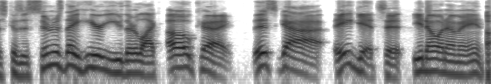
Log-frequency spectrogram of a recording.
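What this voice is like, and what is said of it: Southern American accent. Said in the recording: “a dude talking like me ... my accent ... a Southerner talk”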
